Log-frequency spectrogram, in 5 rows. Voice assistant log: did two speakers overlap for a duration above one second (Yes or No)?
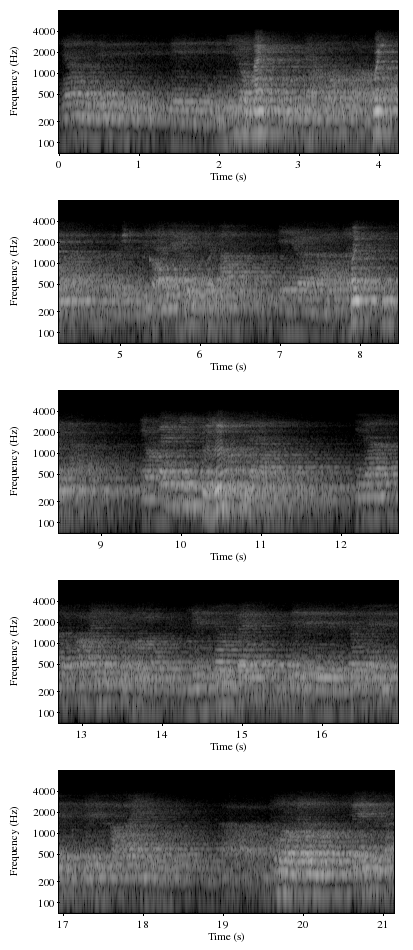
No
